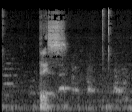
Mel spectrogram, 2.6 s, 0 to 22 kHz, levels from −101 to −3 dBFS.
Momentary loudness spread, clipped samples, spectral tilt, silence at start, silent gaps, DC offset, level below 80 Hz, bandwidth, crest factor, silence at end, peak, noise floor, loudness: 24 LU; under 0.1%; -1 dB/octave; 0.05 s; none; under 0.1%; -72 dBFS; 16.5 kHz; 26 dB; 0 s; -12 dBFS; -62 dBFS; -31 LUFS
